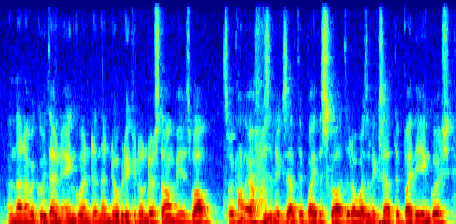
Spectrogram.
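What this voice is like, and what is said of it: Unusual Scottish-English accent, dropped T's. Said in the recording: “Just had this weird accent going on. I've been asked a few times if I'm from Shetland ... I don't pronounce my T's”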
